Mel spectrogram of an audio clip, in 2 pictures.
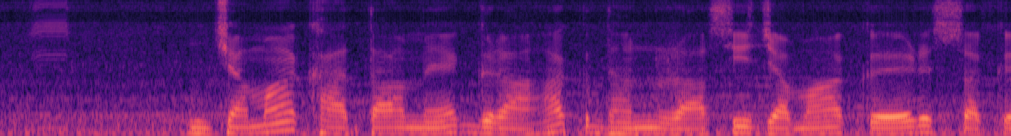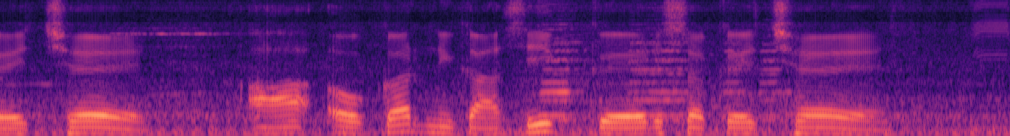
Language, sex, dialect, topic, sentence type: Maithili, male, Eastern / Thethi, banking, statement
